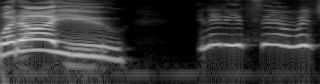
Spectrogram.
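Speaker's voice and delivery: very loud, high-pitched yell at full blast. Taking turns doing impressions from Hell's Kitchen: Hell's Kitchen impression. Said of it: "That was a good one".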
